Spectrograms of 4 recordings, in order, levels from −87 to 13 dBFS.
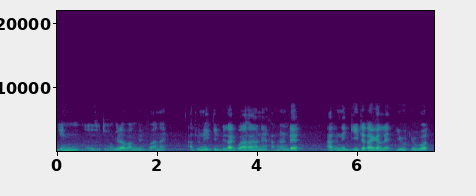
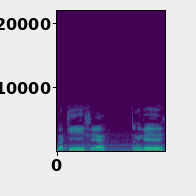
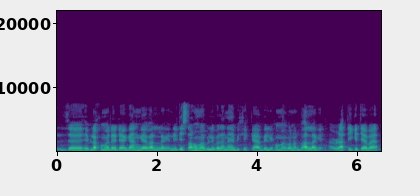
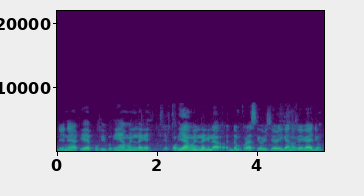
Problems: background sounds at intervals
